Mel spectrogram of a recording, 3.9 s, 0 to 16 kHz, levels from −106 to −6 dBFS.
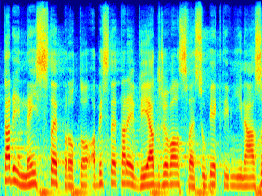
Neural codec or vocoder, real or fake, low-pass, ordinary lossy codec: codec, 44.1 kHz, 7.8 kbps, DAC; fake; 14.4 kHz; Opus, 64 kbps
